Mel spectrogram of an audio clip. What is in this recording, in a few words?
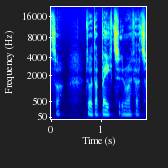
"beit", Welsh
